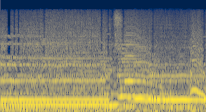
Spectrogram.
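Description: A man singing long held notes into a close microphone, each note sliding in pitch as it ends.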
